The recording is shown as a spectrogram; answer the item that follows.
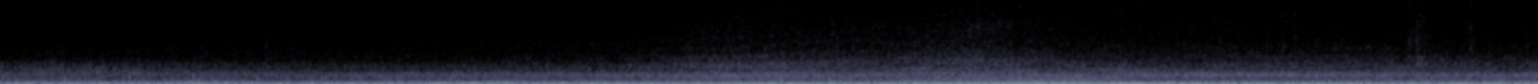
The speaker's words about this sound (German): Wenn ich angekommen bin, beim Zebrastreifen rechts von mir, warte ich, bis die Autos stehen bleiben und gehe hinüber auf die andere Straßenseite.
